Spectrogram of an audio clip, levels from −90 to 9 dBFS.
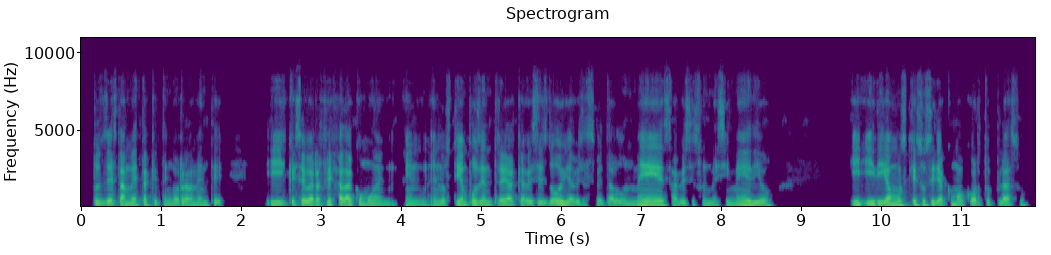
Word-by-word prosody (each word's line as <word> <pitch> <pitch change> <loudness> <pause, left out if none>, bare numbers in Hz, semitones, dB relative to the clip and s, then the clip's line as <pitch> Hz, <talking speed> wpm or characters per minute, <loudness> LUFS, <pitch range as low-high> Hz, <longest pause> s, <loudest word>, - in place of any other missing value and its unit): pues, 110 -1 0
de 105 - +4
esta 105 +2 +1
meta 115 +4 0
que 115 - -4
tengo 110 -1 -3
realmente, 110 +1 -2 0.5
y 115 -2 0
que - - -3
se 110 - +2
ve 110 0 +6
reflejada 115 0 +3
como 110 -3 -1
en 105 +1 -5 0.2
en 105 -1 -4
en 110 - -2
los 105 - -4
tiempos 115 +1 +2
de 110 - +2
entrega 110 +1 0
que - - -5
a - - -1
veces 105 +1 -1
doy, 115 +1 +4
a 105 - +1
veces 110 +1 -6
me 105 - -2
tardo 110 +1 -2
1 110 0 -3
mes, 140 +3 +4
a 110 - -3
veces 110 +3 -6
1 110 - -2
mes 110 0 -7
y 110 - -2
medio, 120 0 +2 1.0
y 125 - +2
y 120 - +4
digamos 120 +2 +3
que 125 - 0
eso 135 +2 -1
sería 115 -4 +1
como 110 -1 -1
a 105 - -4
corto 110 0 -2
plazo. 110 +6 -3
110 Hz, 230 wpm, -23 LUFS, 110-120 Hz, 1.0 s, ve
